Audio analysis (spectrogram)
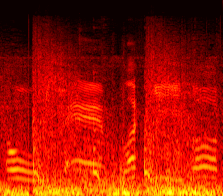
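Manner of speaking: shouting out in surprise; a loud startled call; loud exclamation. Real, not acted. Exclaims at game event.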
